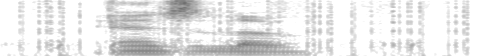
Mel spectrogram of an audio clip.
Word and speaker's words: Angxlo: But today we have Angelo. Angelo with an X. Go ahead and spell that out.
